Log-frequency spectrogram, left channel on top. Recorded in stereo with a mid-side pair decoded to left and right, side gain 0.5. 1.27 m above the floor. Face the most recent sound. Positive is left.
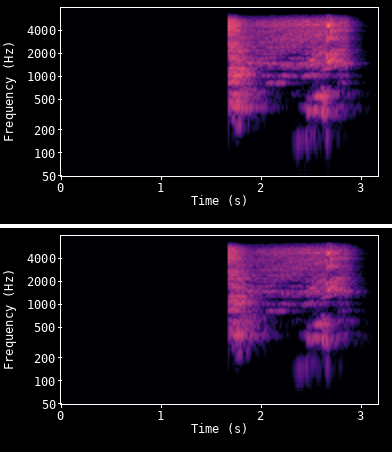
turn(degrees=35)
